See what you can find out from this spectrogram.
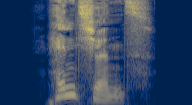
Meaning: genitive of Händchen
- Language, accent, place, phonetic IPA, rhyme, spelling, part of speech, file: German, Germany, Berlin, [ˈhɛntçəns], -ɛntçəns, Händchens, noun, De-Händchens.ogg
